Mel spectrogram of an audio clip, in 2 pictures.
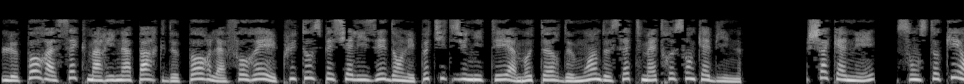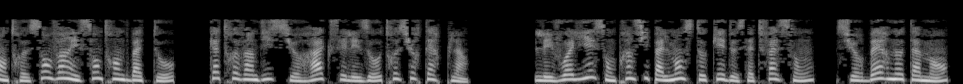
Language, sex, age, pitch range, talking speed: French, female, 20-39, 175-245 Hz, 160 wpm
